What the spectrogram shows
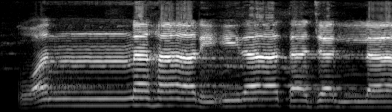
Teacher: والنہار نون مشدد پر ہمیشہ غنہ ہوتا ہے، یہاں پر غنہ کریں gے.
